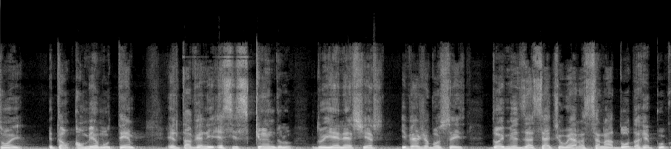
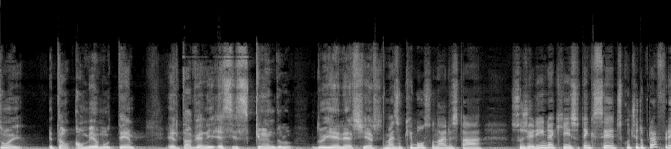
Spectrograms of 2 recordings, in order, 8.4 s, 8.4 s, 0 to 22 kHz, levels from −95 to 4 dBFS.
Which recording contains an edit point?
second; 1 cut; at 4.8 s

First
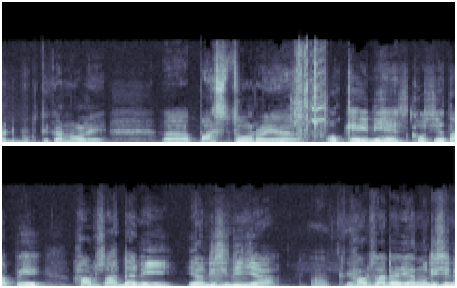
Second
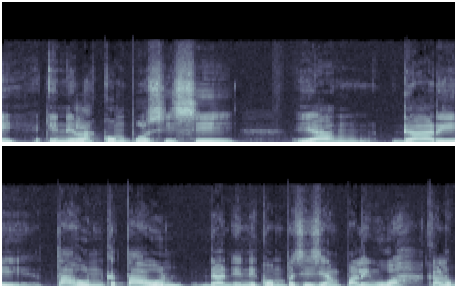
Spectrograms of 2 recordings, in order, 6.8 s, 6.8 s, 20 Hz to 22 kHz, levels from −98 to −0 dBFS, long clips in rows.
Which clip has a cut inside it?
first; 1 cut; at 2.3 s

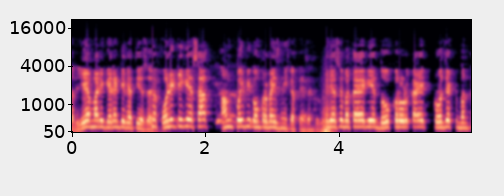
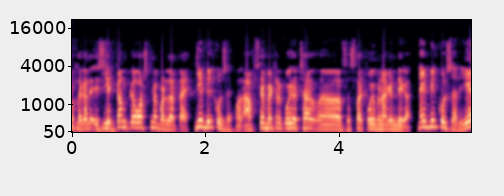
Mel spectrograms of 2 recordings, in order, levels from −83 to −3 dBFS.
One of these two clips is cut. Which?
first; 2 cuts; at 1.2 s, 3.8 s

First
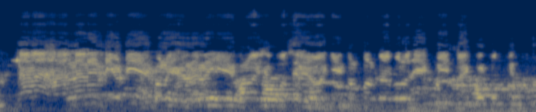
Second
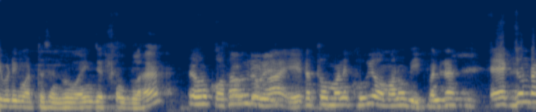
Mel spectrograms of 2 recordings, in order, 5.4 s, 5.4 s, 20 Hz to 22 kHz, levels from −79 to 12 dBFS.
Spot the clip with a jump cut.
second; 1 cut; at 1.7 s

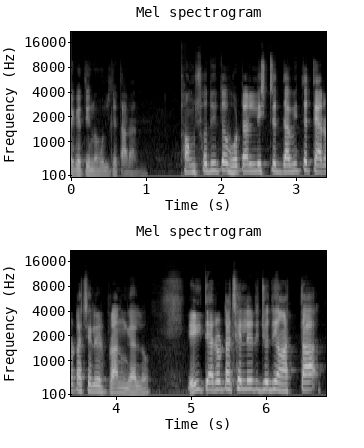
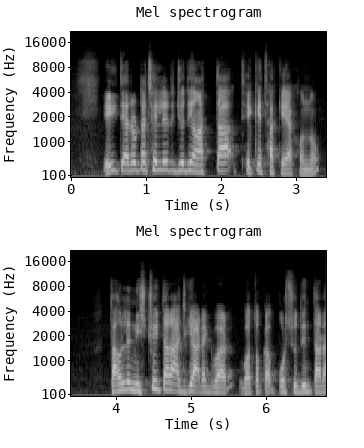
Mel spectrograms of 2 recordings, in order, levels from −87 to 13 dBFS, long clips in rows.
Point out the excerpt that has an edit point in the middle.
first; 1 cut; at 1.5 s

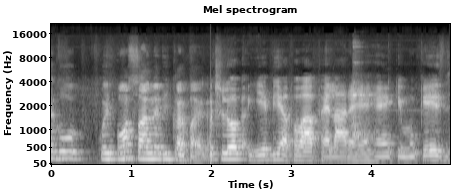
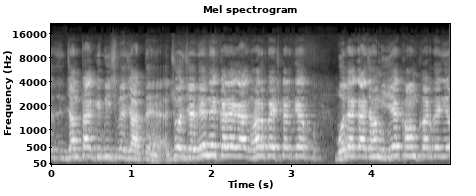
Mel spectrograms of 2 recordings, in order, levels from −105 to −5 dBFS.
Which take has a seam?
first; 1 cut; at 2.0 s

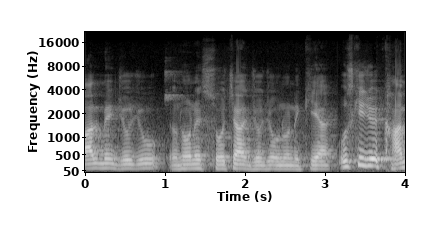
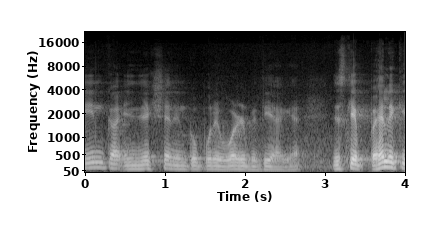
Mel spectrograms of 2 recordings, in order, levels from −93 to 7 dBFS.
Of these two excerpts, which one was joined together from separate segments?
first; 2 cuts; at 1.0 s, 3.1 s

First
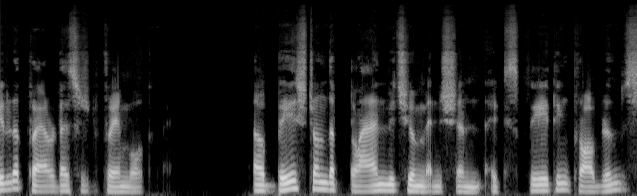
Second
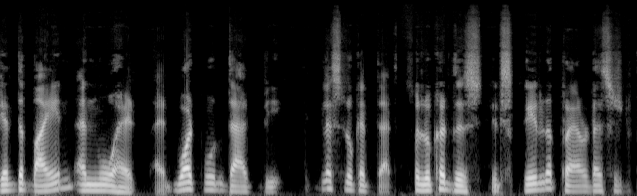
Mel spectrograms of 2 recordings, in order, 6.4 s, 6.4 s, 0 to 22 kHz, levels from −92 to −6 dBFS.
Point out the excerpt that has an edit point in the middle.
second; 1 cut; at 3.9 s

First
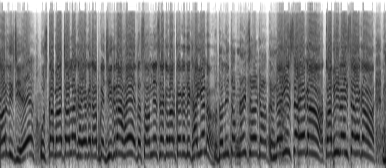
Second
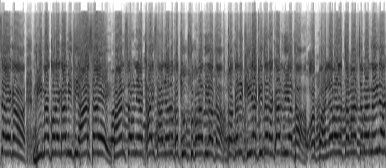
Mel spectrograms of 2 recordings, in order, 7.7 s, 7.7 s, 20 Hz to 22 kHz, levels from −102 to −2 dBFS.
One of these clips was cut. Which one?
second; 3 cuts; at 2.2 s, 4.5 s, 6.1 s

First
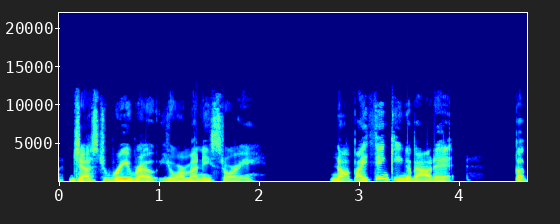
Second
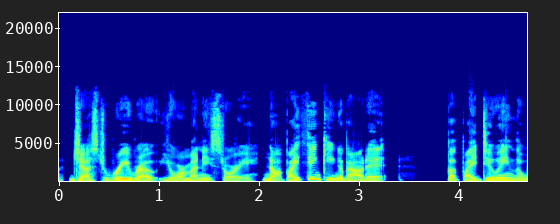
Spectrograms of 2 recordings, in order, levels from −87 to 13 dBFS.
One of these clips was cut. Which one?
second; 1 cut; at 1.9 s

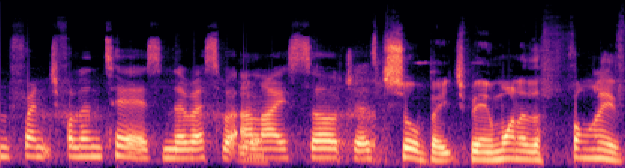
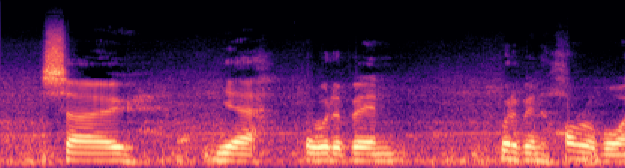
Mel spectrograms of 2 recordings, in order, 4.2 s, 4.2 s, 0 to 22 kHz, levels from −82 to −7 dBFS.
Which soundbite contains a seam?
first; 1 cut; at 2.5 s

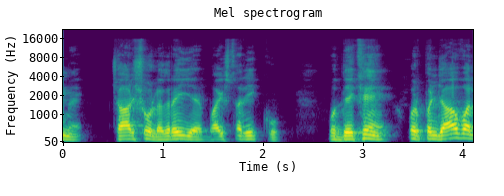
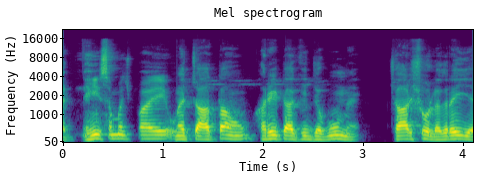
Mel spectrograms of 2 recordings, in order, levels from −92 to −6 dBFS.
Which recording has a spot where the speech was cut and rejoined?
second; 1 cut; at 1.1 s

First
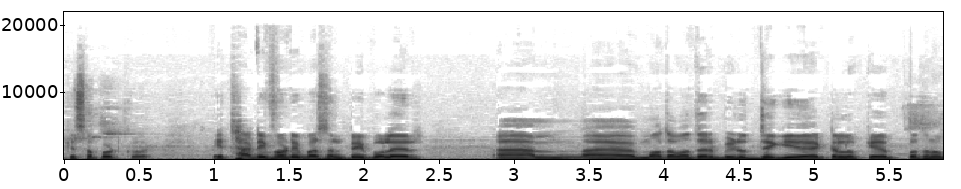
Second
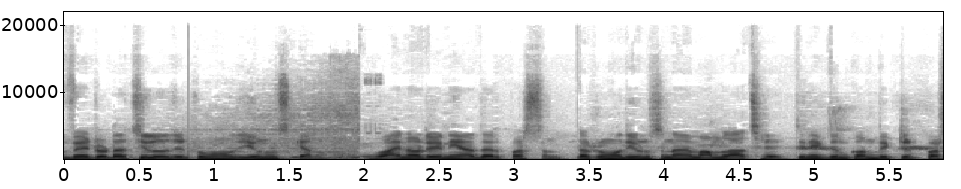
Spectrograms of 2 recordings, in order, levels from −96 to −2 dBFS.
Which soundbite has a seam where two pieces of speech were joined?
second; 4 cuts; at 0.8 s, 1.9 s, 3.4 s, 4.9 s

